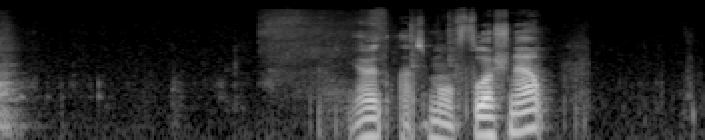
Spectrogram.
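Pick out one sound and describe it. A screwdriver turns a screw into wood with a squeak.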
